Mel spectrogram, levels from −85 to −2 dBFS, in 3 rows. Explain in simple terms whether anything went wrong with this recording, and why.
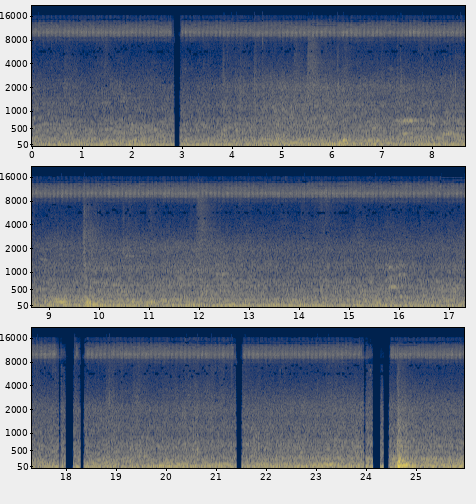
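The sound drops out at 2.80, 17.84, 21.36 and 23.92 s. This is AAC frame loss with muting: missing blocks of coded audio became silence, faded in and out softly. The first and third gaps last 0.13 s. At 17.8 and 23.9 s, several short holes spread over half a second.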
